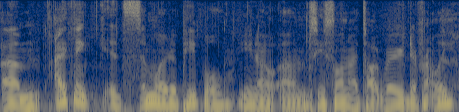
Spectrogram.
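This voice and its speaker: With an Appalachian accent, a man of fairly low pitch talks at a fairly quick pace, his tone dark and mellow and his intonation lively. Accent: Appalachian ridge runner speech. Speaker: podcast co-host. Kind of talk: casual chat. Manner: halting, many fillers.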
